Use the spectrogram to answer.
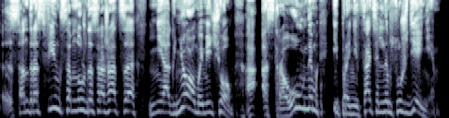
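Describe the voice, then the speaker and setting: Man voicing an old ascetic, meek, mumbling, formal, high voice. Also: lively intonation, moderate pace, bright, forceful tone, no echo, studio quality, exaggerated voice. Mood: fussy. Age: older.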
